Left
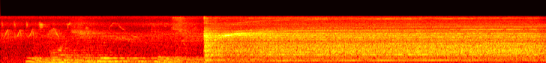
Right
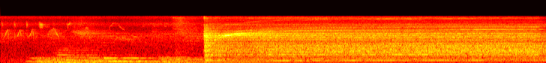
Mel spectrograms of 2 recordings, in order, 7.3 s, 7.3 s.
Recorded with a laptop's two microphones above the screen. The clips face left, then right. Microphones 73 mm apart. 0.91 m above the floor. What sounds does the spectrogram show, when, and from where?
0.3 s a man speaking: 80° left, 7 m
2.7 s a blender: 5° left (ahead or behind), 1.4 m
